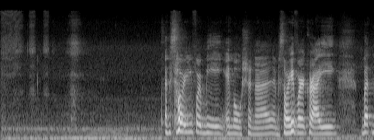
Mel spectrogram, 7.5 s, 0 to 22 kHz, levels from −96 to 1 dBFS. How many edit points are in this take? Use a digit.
1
